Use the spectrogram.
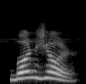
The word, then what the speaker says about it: bonjour: writing it down bonjour this R is not pronounced the last consonant is never pronounced in French and this J is z s h J B you will not pronounce the N also bour or or it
